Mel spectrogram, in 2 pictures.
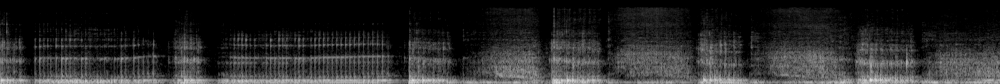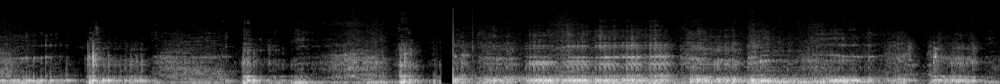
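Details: Black panther roaring and snarling over twenty seconds: heavy low rumbles alternate with harsh, broken bursts in the middle, then return to a steady growl with thin wavering wails above it.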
